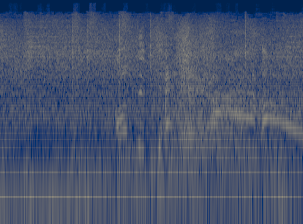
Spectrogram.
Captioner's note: fireworks booming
